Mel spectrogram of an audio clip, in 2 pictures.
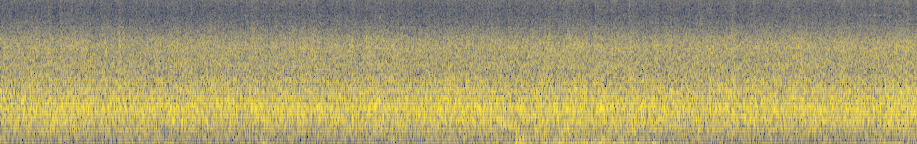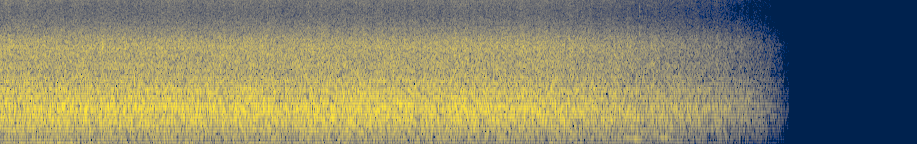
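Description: Heavy rain pours steadily outdoors, then fades away.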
